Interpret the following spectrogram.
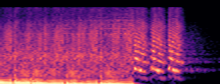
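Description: Electronic drum and bass track. A deep bass tone slides down in pitch under fast drums. Then the bass cuts out about one and a half seconds in, leaving a few short chirping stabs before the music drops away to silence at the end.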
